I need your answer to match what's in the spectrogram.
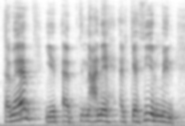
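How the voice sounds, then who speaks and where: A woman's voice: low voice, fast talker. A woman with an Egyptian Arabic accent teaching an English grammar lesson, coaxing students and answering her own questions.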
